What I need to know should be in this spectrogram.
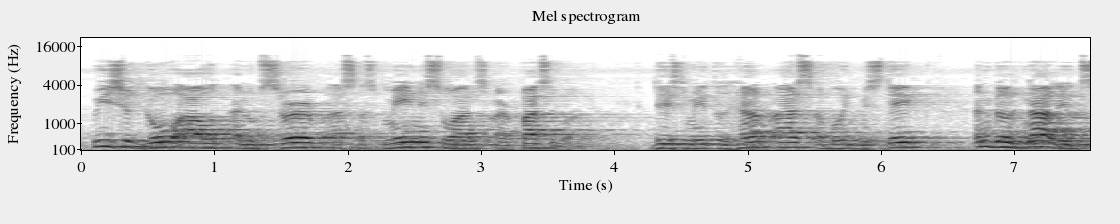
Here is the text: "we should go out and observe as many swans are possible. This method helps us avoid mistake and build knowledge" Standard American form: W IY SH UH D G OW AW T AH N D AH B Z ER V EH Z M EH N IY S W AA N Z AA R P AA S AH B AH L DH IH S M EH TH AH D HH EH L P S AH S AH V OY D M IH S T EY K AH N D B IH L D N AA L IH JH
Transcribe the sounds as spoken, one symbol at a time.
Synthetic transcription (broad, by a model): W IY SH UH D G OW AW T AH N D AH B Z ER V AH S M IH N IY S W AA N S AA R P AA S AH B AH L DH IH S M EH T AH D HH EH L P AH S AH B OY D M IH S T EY K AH N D B IH L D N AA L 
